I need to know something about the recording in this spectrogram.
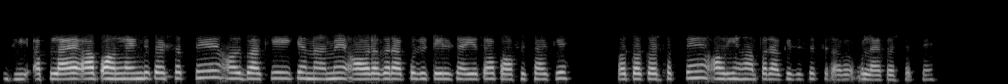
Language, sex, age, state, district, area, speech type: Urdu, female, 18-30, Delhi, North West Delhi, urban, conversation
